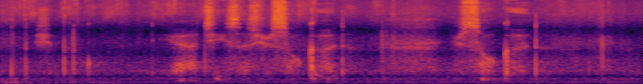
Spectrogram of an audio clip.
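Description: A man whispering a prayer under his breath: two short whispered phrases, about two and about four and a half seconds in, with small mouth clicks before them.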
